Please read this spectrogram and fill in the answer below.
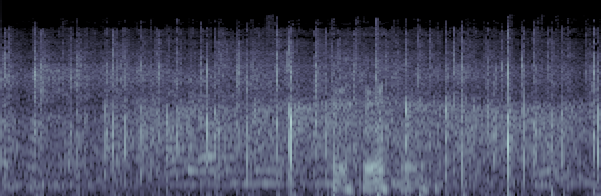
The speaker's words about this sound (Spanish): Merecería un aplauso, ¿no? O algo.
